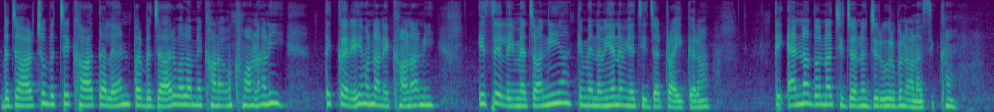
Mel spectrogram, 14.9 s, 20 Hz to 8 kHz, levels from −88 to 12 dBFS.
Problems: background sounds at intervals, background conversations at intervals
